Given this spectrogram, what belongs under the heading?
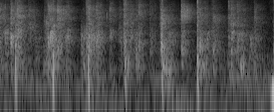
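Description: A church congregation applauding during a Sunday worship service, a quick run of fairly faint, evenly spaced claps lasting about two seconds with no voices.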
